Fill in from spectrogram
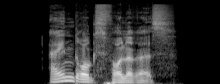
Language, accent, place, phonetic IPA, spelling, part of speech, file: German, Germany, Berlin, [ˈaɪ̯ndʁʊksˌfɔləʁəs], eindrucksvolleres, adjective, De-eindrucksvolleres.ogg
- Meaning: strong/mixed nominative/accusative neuter singular comparative degree of eindrucksvoll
